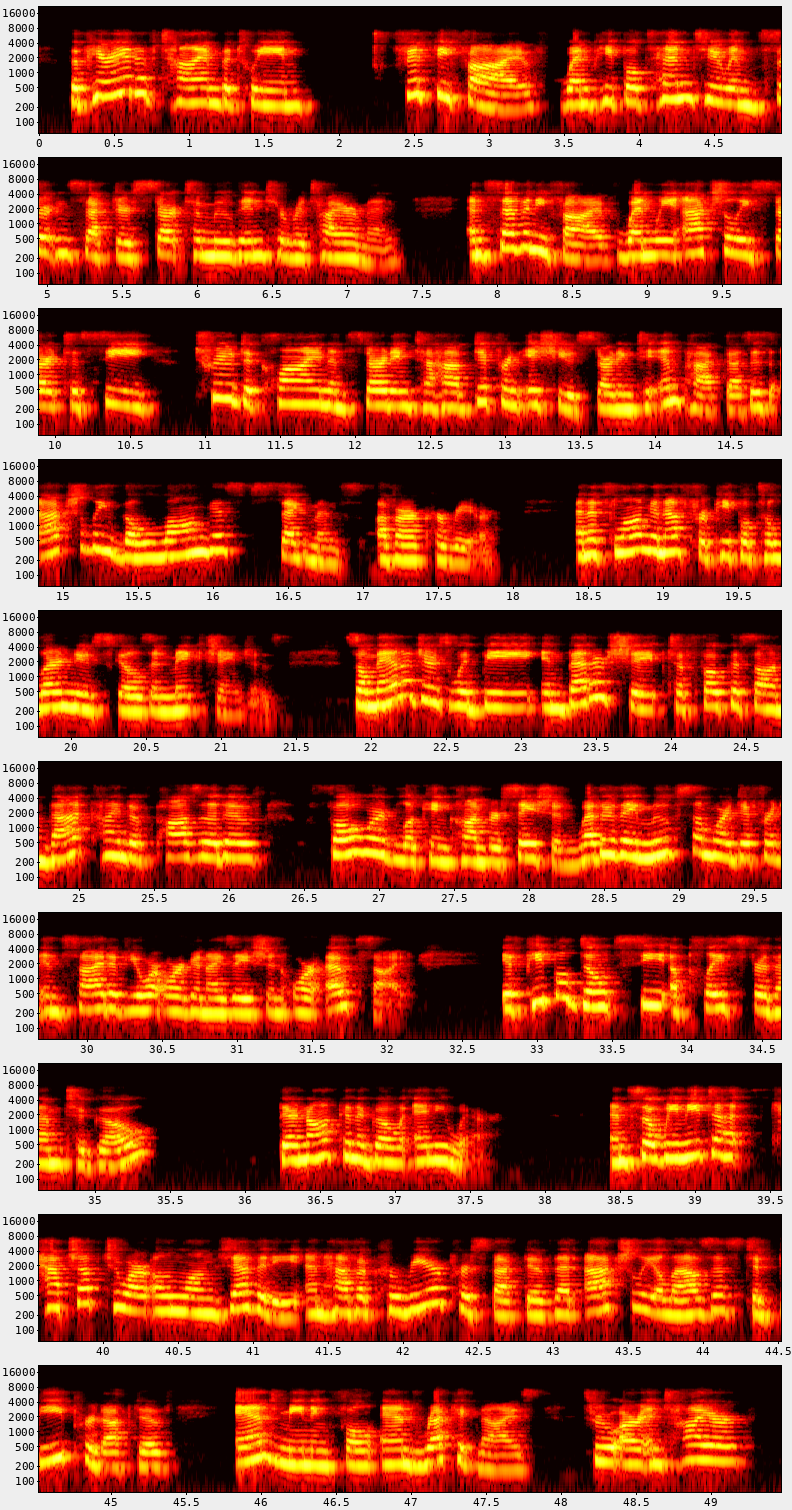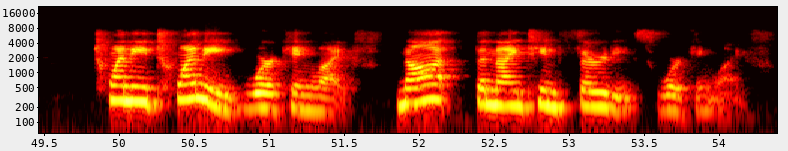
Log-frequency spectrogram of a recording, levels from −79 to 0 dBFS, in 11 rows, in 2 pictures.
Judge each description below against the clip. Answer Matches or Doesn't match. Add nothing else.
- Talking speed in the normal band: Matches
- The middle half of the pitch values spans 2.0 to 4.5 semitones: Matches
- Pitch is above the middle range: Matches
